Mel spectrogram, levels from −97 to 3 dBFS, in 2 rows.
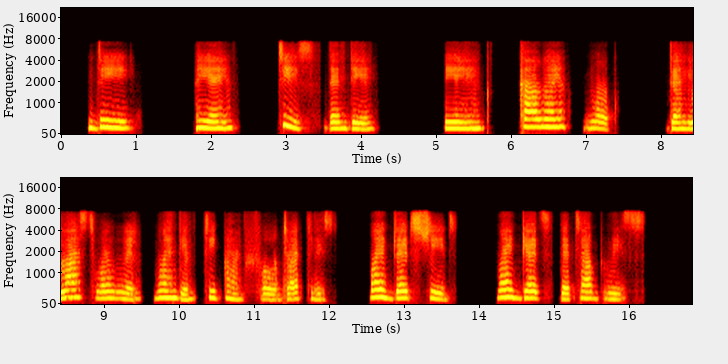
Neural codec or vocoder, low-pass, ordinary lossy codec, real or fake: codec, 16 kHz, 0.5 kbps, FreqCodec, smaller model; 7.2 kHz; none; fake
